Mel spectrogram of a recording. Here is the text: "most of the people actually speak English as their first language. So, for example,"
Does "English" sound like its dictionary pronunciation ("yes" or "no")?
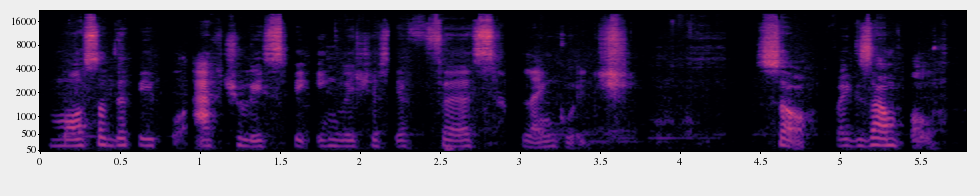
yes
